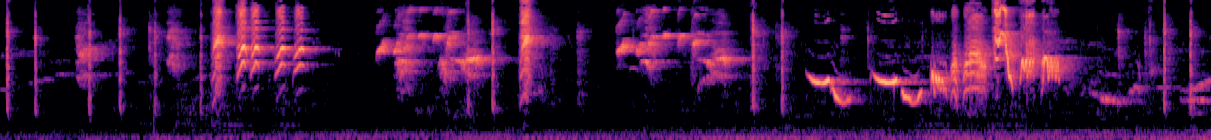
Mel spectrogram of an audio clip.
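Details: Song of a white-rumped shama, played to get a pet shama singing: varied phrases of clicks, buzzy high warbles and scratchy notes, ending with clear downslurred whistles and a rich tumbling flourish.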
